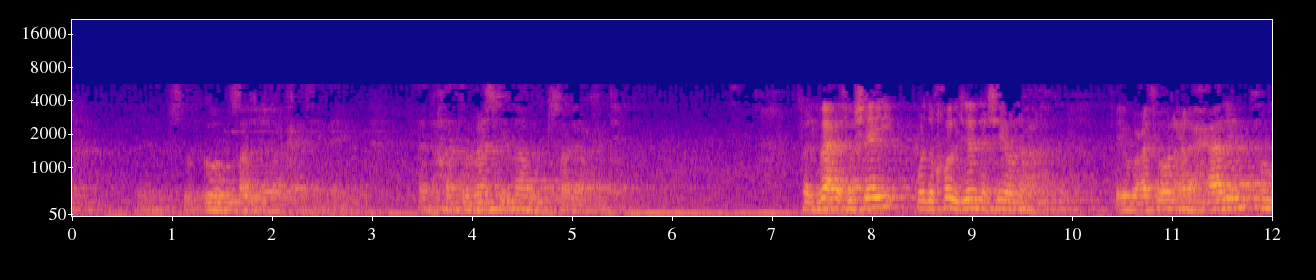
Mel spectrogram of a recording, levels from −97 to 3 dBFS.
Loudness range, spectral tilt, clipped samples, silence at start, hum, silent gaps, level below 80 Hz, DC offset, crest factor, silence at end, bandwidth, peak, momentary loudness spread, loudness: 9 LU; -11.5 dB/octave; under 0.1%; 0 s; none; none; -48 dBFS; under 0.1%; 20 dB; 0 s; 5.8 kHz; -8 dBFS; 19 LU; -26 LUFS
